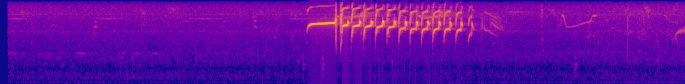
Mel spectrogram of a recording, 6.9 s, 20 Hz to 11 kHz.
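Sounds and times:
Camptostoma obsoletum southern beardless tyrannulet call: 3.0s - 4.8s.

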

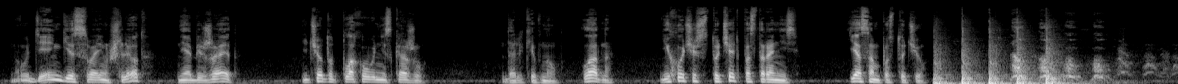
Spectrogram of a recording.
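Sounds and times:
speech: 0.2s - 4.4s, 5.0s - 9.5s
dogs barking in a yard: 10.1s - 11.7s.

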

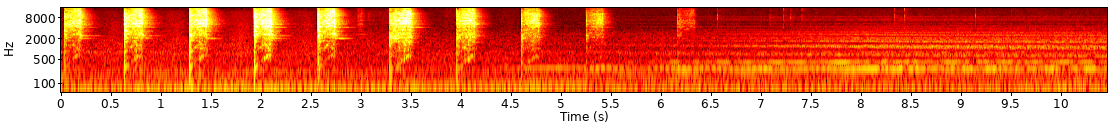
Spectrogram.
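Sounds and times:
pig-sticking knife being sharpened with rasping strokes: 0.0s - 5.5s.

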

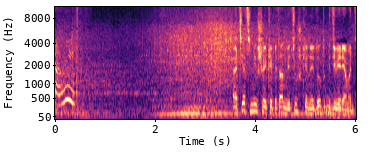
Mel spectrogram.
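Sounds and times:
car driving past: 0.0s - 6.0s
speech: 3.6s - 6.0s.

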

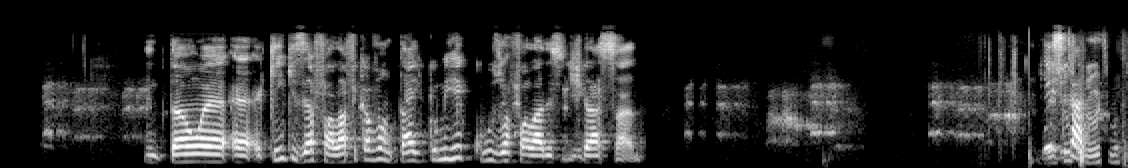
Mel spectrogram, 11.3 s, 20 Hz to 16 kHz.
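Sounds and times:
speech: 1.4s - 6.5s, 10.5s - 11.2s
neighbour's dog barking in faint high whining yelps: 6.9s - 8.6s, 9.3s - 10.3s.

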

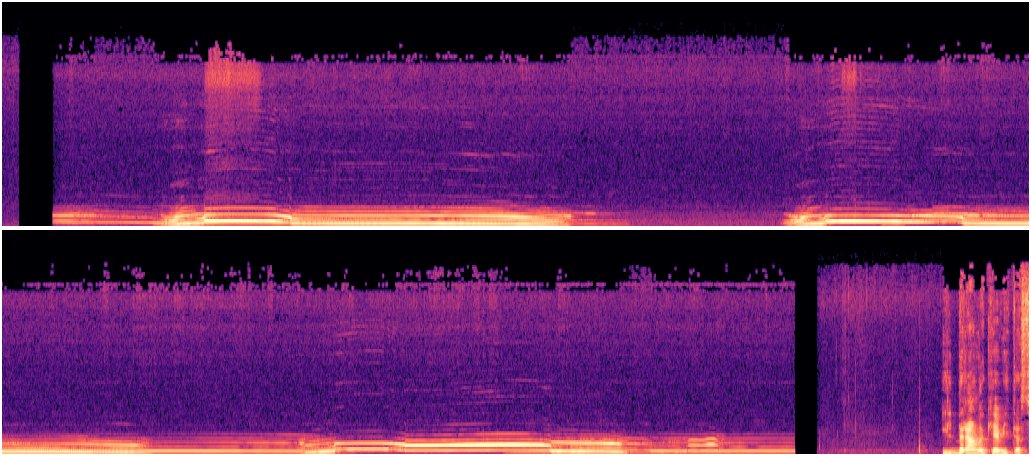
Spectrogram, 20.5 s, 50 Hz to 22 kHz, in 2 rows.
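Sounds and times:
wolf howling: 0.5s - 6.3s, 7.8s - 18.2s
speech: 19.7s - 20.5s.

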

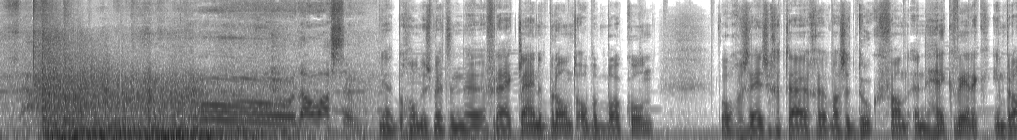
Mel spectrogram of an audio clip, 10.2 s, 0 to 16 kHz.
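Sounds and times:
gas cylinders exploding on a balcony during a fire: 0.0s - 3.3s
speech: 3.3s - 10.1s.

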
